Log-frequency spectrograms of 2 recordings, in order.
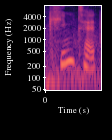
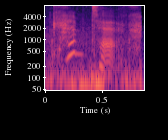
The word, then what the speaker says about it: ChemTec: No, not Kim Ted. Kemp.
